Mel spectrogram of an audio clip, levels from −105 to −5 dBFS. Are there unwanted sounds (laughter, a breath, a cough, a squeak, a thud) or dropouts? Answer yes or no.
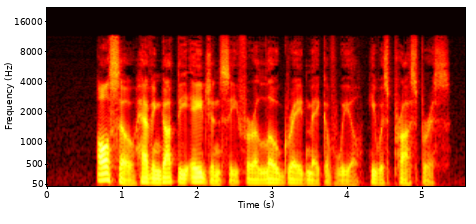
no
